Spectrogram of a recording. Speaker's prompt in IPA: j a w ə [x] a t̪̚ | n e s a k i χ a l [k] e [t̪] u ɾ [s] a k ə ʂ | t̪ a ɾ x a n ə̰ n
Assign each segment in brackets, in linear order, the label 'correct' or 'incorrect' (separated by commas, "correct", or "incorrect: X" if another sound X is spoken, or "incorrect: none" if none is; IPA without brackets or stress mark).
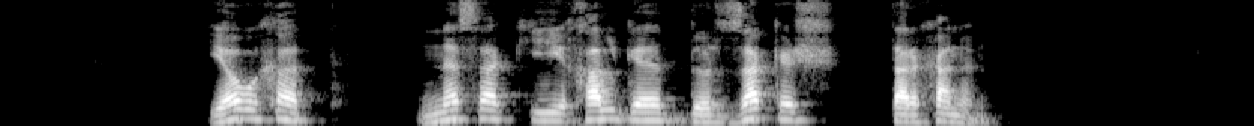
correct, incorrect: ɡ, incorrect: d̪, incorrect: z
